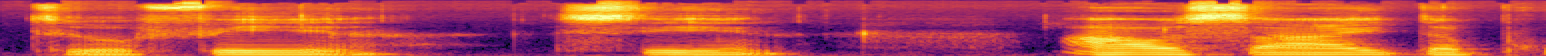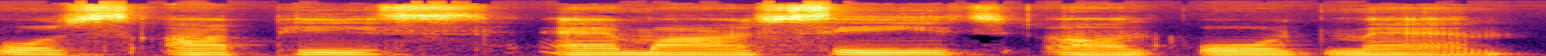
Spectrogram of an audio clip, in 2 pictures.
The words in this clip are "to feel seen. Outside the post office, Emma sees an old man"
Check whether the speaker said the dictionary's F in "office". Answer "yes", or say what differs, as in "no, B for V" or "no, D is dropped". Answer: no, P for F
